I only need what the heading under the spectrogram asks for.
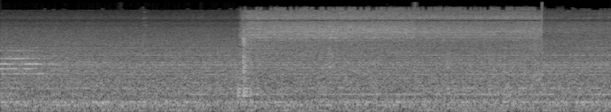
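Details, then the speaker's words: Press trolley, after replacing the pressure and flow regulators: continuous loud rough rumbling roll with a faint steady tone; the trolley is bad and was then replaced. "So we also have a bad trolley. You can hear that?"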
